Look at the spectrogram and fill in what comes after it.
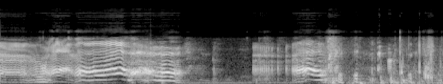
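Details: Staffordshire Bull Terrier Jo, lying on the floor, gives a warbling sung moan that slides up and down, followed by choppy grumbling vocal bursts.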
